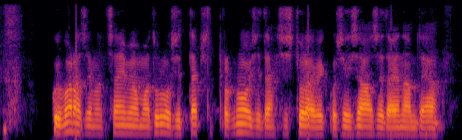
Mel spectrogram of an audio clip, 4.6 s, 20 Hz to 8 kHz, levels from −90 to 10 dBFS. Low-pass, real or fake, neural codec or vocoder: 7.2 kHz; real; none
